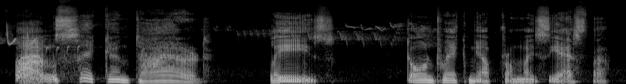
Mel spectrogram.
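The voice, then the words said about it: Sleepy character voice. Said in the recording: “said in a sleepy voice”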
